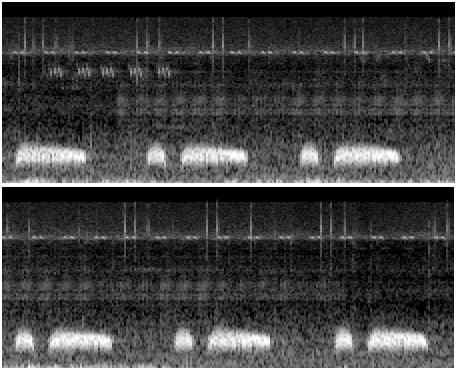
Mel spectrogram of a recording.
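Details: Molting spotted dove of the Đồng Pha voice style, recently taken from the wild. Mellow, low coos come in pairs of one brief note then one long drawn note, repeated about every second, with faint high chirps at the start.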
